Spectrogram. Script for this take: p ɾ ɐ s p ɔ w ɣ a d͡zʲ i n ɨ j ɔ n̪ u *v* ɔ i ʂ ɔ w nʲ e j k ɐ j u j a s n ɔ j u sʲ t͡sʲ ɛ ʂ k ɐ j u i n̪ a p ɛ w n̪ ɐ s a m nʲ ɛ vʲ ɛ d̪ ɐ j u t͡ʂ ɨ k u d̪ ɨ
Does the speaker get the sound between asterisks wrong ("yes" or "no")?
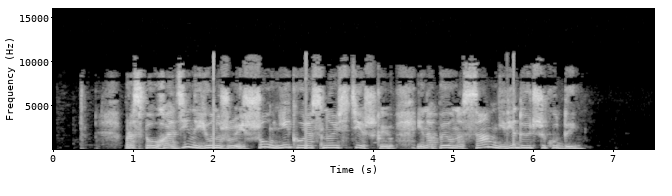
yes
